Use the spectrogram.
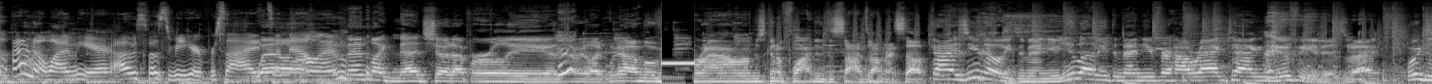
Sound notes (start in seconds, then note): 6.6 beep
